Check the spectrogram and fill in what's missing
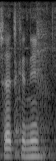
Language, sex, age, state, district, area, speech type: Manipuri, male, 18-30, Manipur, Chandel, rural, spontaneous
